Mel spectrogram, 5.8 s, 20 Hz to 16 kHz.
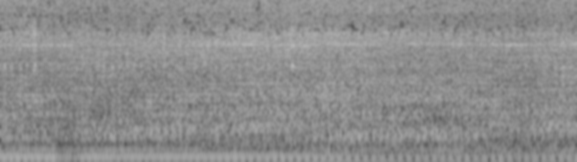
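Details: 1989 Ford Mustang Foxbody convertible, 2.3L four-cylinder, 5-speed, during no-crank starter diagnosis: steady low idle hum with an even beat and no knocks, misses or grinding. The engine runs normally.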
